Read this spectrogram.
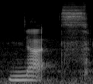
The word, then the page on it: nuts: American English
